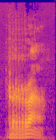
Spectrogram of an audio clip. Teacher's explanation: he consistently trills his R's, ra, throughout the clip, and at first I couldn't tell whether this was a theatrical thing or genuinely something he would do in natural speech.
